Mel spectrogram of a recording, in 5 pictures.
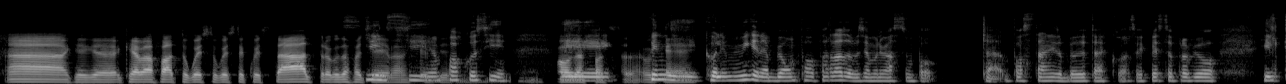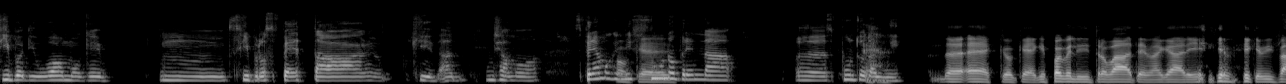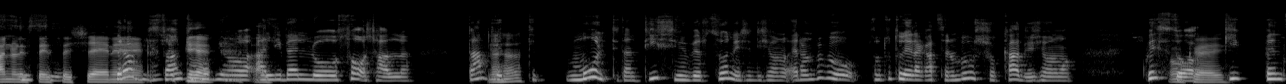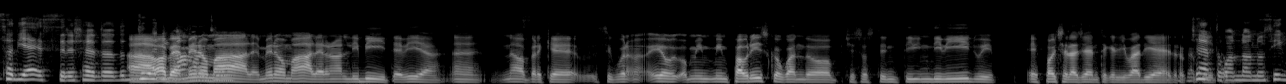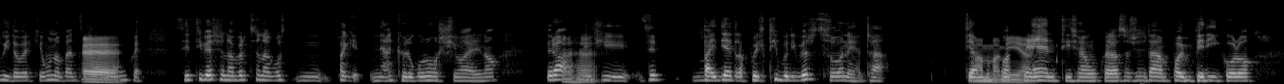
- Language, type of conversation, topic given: Italian, unstructured, Come reagisci quando un cantante famoso fa dichiarazioni controverse?
- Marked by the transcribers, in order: unintelligible speech; unintelligible speech; "cioè" said as "ceh"; "proprio" said as "propio"; other background noise; unintelligible speech; chuckle; laughing while speaking: "che vi"; "proprio" said as "propio"; chuckle; "cioè" said as "ceh"; "proprio" said as "propio"; "proprio" said as "popio"; "cioè" said as "ceh"; "cioè" said as "ceh"; "cioè" said as "ceh"; "cioè" said as "ceh"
